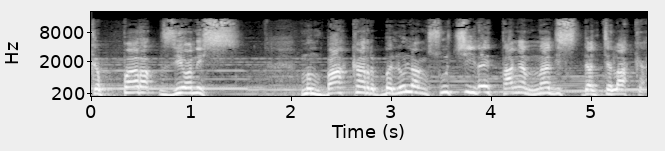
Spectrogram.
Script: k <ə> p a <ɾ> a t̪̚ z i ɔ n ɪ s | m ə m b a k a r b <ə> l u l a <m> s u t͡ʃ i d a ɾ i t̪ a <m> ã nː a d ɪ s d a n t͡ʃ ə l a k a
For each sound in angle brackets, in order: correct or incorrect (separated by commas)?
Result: correct, correct, correct, incorrect, incorrect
